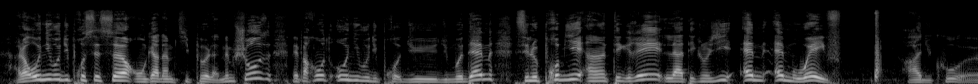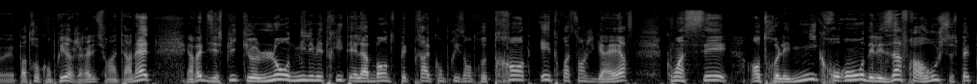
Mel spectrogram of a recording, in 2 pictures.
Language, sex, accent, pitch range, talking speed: French, male, French, 130-190 Hz, 220 wpm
